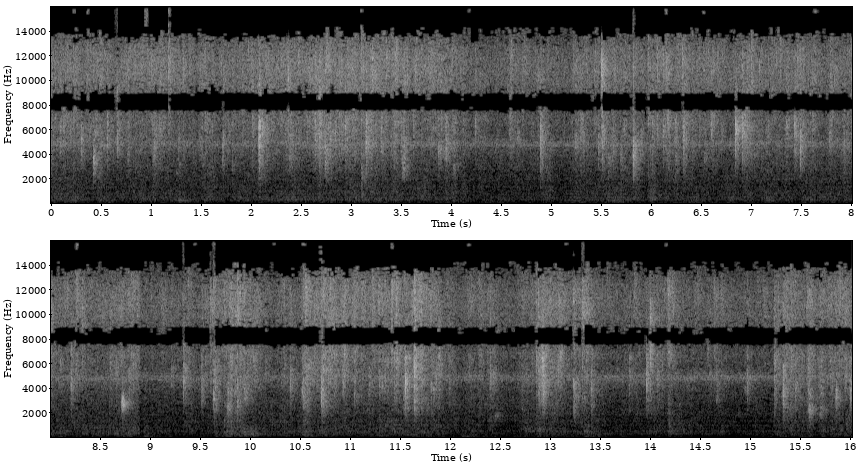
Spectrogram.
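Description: Shower running, its spray splashing over a person's head and hair as he rinses, with frequent irregular splatters.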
